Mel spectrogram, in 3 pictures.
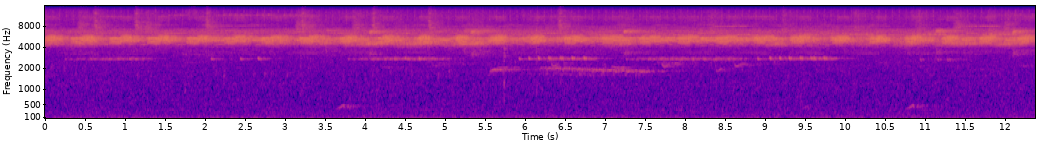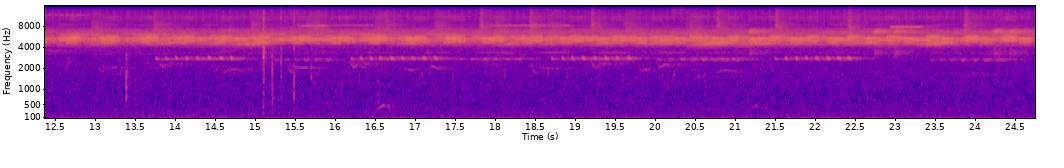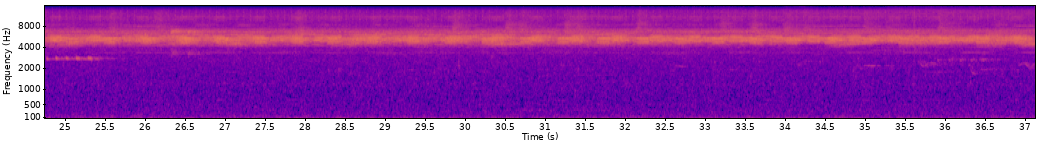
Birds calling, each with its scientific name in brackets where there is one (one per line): White-rumped Sirystes (Sirystes albocinereus)
Black-faced Antthrush (Formicarius analis)
Hauxwell's Thrush (Turdus hauxwelli)
Amazonian Motmot (Momotus momota)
